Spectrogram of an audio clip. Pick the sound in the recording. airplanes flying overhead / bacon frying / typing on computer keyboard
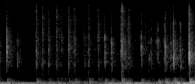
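typing on computer keyboard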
